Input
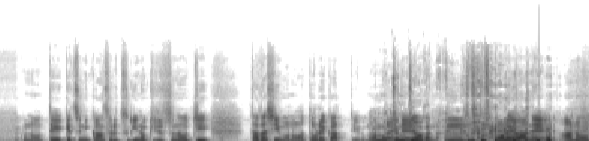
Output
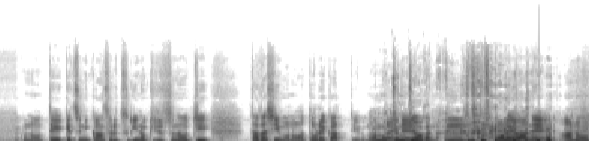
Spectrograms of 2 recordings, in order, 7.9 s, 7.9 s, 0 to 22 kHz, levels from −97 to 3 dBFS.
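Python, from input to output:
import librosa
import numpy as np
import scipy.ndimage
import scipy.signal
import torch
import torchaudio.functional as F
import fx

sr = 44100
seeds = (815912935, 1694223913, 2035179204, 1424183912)

y = fx.peak_eq(x, sr, hz=1500.0, db=7.5, octaves=0.24, at=(5.65, 6.51))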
